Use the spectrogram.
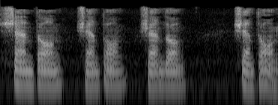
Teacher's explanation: It's two even-pitched syllables.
